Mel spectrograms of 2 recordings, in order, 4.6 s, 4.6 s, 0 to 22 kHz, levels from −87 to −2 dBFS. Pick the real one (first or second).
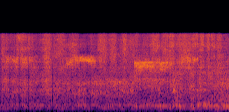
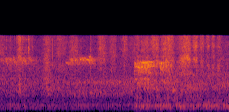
second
